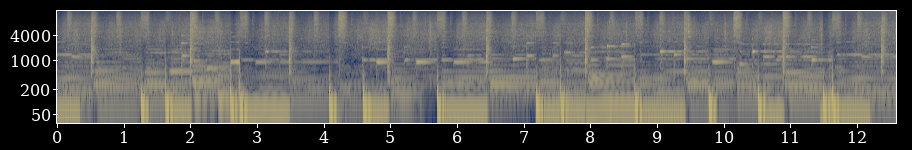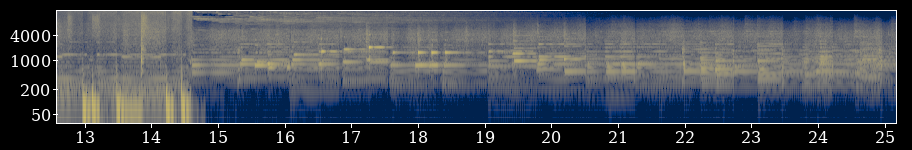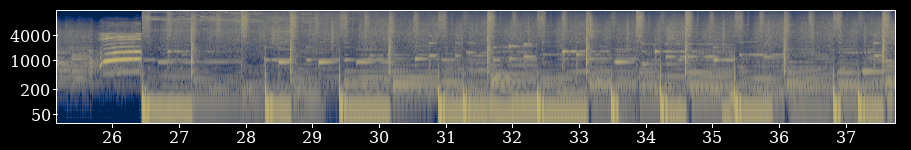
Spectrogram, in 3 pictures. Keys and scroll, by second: 12.6 space, 34.4 space.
